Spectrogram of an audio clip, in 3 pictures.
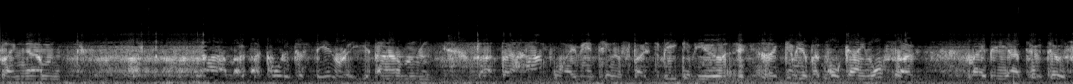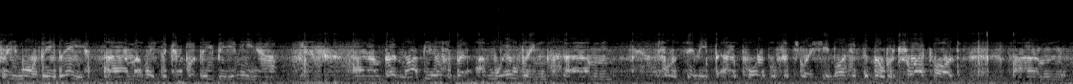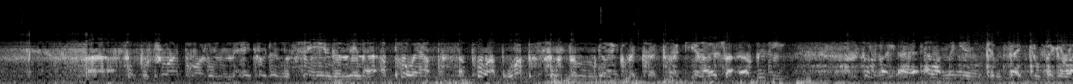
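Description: A man talking over long-distance HF single-sideband radio, heard from the Yaesu FT-857D transceiver's speaker: a thin, narrow-band voice with the multipath echo of the path on his signal.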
